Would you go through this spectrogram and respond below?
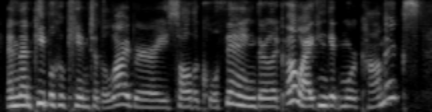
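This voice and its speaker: A woman's voice: fairly high pitch, lively intonation, a little fast, dry recording. A woman speaking as a librarian on a panel, sharing experience informally through anecdotes.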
